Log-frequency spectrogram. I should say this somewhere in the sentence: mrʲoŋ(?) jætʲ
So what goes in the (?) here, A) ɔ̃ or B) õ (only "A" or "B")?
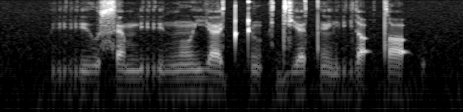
B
